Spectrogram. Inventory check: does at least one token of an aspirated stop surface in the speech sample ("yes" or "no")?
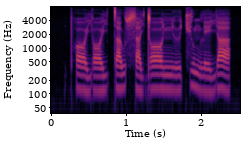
yes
